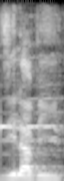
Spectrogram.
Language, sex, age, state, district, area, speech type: Bengali, male, 45-60, West Bengal, Birbhum, urban, spontaneous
